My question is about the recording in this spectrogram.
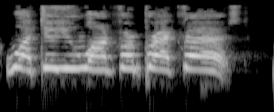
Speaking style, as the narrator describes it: Mom yelled

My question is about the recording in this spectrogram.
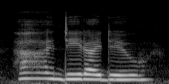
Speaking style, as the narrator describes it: replied Father Time with a sigh

